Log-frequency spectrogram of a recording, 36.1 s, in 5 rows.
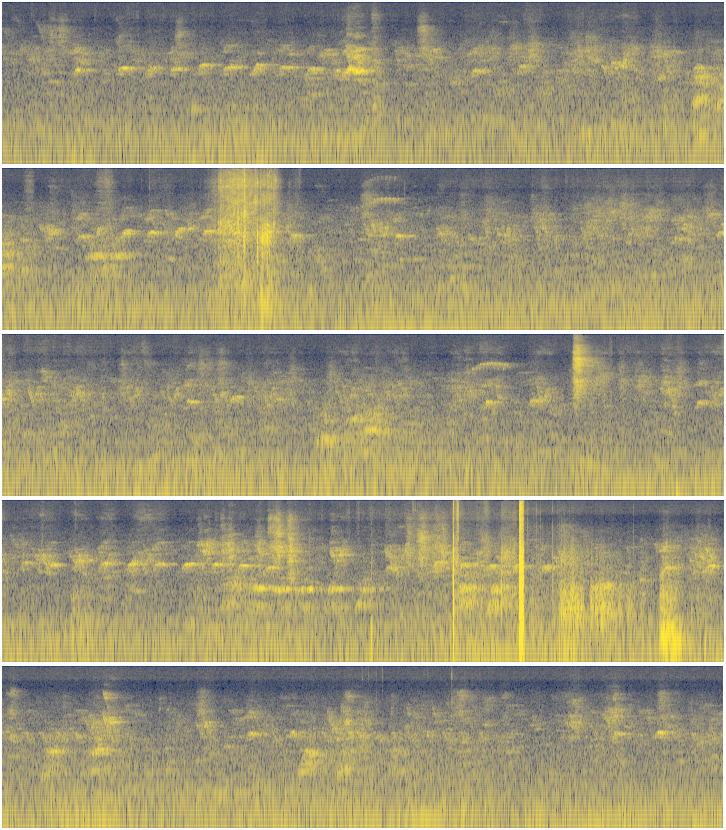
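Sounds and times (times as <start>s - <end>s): small birds chirping: 0.0s - 36.0s
rustling: 9.2s - 10.2s.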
